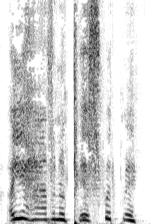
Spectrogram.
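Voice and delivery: very high, exaggerated mock-Glaswegian; mangled Scottish accent. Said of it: "I don't think you're even doing that right".

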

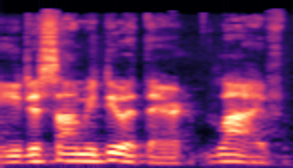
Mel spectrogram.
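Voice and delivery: ordinary talk, nothing marked

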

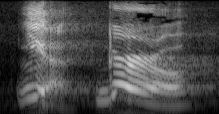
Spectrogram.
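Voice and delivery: high, loud, casual chiding; playful voice of someone well known; familiar, recognizable tone. Acted. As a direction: call out to a friend who should know you. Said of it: "said it in a tone ... sounded like Jesus".

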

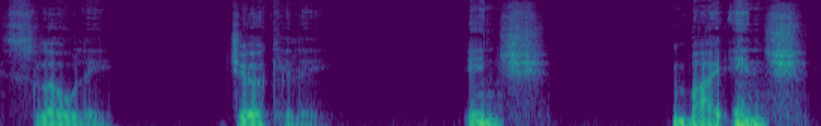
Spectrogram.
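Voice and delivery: halting, word by word; hushed, drawn-out suspense; suspenseful creeping pace. A narrator's reading. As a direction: leave long pauses between the words. Creeping movement described with suspense.

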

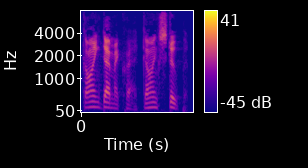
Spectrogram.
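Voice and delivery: usual speaking voice

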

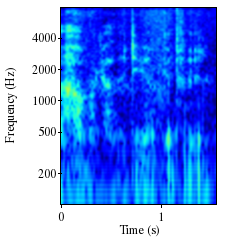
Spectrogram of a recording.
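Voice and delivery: soft breathy whisper of delight. Real, not acted. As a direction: whisper it like a secret craving. Excited aside about the restaurant.

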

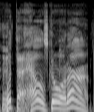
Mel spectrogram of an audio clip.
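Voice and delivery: a mother suddenly catching on; shocked mom. Retold or imitated. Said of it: "my mom was like".

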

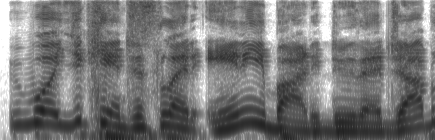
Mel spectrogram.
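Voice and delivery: usual speaking voice

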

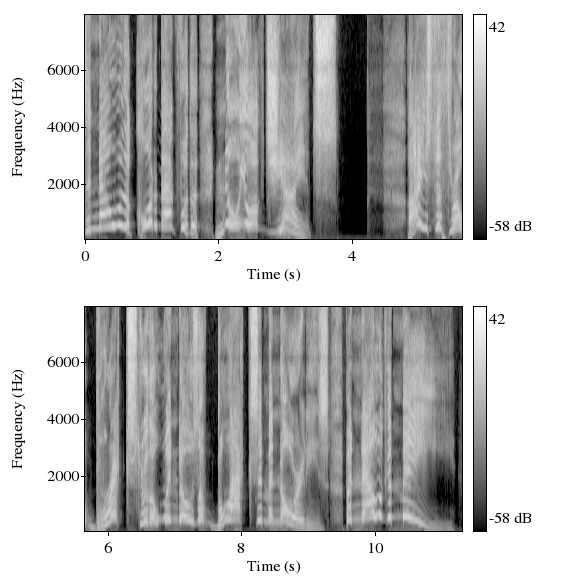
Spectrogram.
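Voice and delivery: high, slow mock Brooklyn braggart shouting; mock Italian-American nostalgia voice; hammed-up Brooklyn kid. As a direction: play the cheesy one-man show hero to the hilt. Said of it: "I could do that voice all night".

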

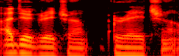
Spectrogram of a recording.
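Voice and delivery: Trump voice. Pretend.

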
